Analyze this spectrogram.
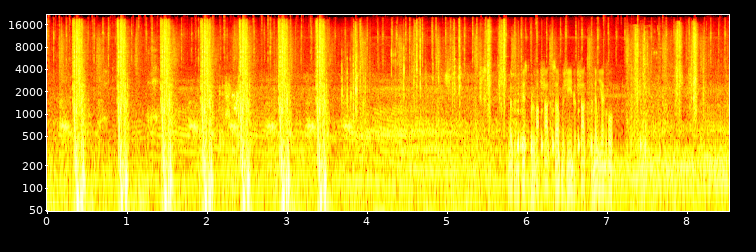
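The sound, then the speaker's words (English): Shotgun firing in a quick, even run of seven sharp, punchy blasts, followed by voices talking over a steady rumbling background. “Remember how far this thing gonna shoot. Shotgun is sucking.”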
